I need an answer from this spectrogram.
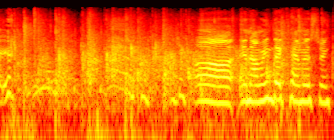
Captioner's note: audience applauding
